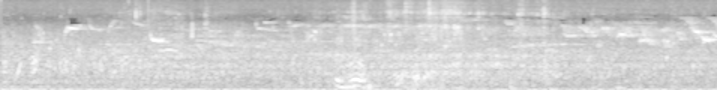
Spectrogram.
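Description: Water sloshing and splashing around a bark canoe as one man paddles and another wades alongside pushing it, over a steady low rumble, with small high chirps from birds and a brief voice-like sound about two seconds in.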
